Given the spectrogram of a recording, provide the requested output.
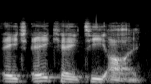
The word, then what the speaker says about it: Shakti: god of the universe I'm sorry Shakti pronounce it wrong sh a kti Shakti is the concept and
